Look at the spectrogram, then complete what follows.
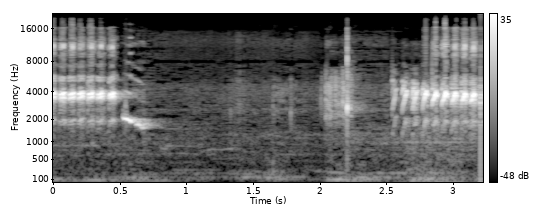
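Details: Common iora reacting to a lure with a quick pulsed trill that drops into a falling slur, a quiet pause with a click, then the rapid rattling trill resuming.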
